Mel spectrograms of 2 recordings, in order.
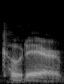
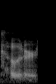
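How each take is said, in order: First: The name ends with an 'air' sound. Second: The name ends with an 'er' sound. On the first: It is read the way it looks written. The speaker calls it wrong. "I still say it looks like Codair" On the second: It is said the way its owner says it. The speaker calls it right. "but you pronounce it Coder"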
